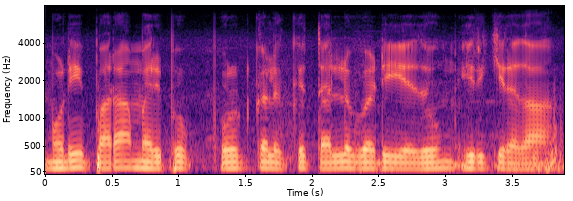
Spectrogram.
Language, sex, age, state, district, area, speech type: Tamil, male, 18-30, Tamil Nadu, Mayiladuthurai, rural, read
